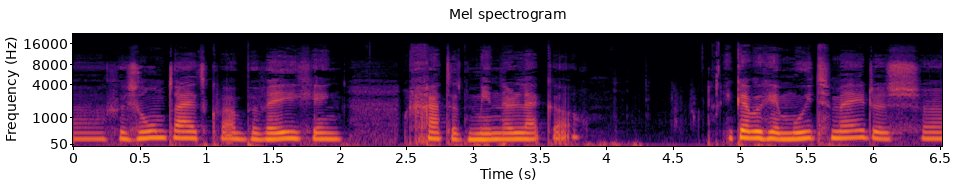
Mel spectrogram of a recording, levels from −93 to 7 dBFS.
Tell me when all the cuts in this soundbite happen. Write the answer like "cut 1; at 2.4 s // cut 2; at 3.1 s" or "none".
cut 1; at 2.4 s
